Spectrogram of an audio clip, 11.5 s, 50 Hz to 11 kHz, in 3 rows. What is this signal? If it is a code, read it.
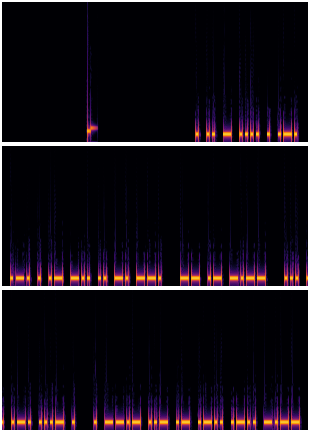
Morse code, heard as a keyed tone, about 34 wpm, 700 Hz. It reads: EITHER READING MAY SERVE EQUALLY
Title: Sentences from Top 1400 Words 35wpm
